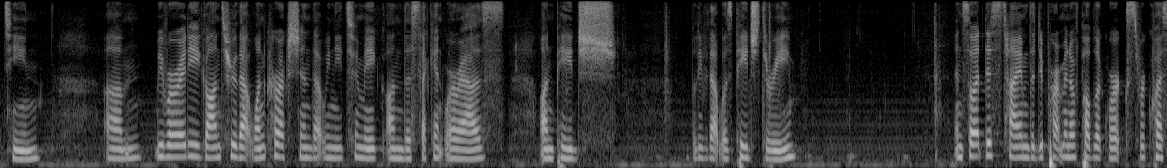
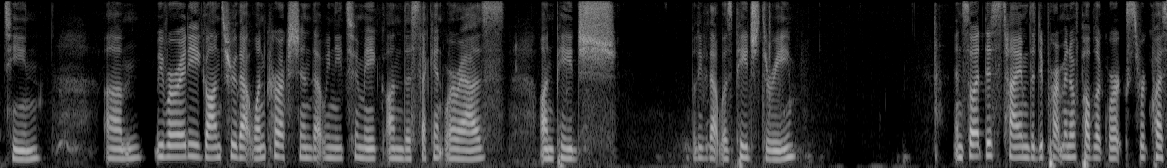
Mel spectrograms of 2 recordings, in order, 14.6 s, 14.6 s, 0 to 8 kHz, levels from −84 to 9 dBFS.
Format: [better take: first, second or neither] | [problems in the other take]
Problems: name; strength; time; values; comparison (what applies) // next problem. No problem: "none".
first | noise reduction (neural mask model Resemble Enhance denoiser)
